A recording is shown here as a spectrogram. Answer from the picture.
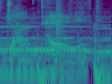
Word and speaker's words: Jonte: I'm like, John as in Jonathan, Tay as in Taylor.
